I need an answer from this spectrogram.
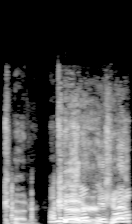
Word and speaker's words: Qatar: half they flew to Qatar for nothing nothing Qatar cutter that was like 10 different ways I could pull up NBC pronounce it just like that Tom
